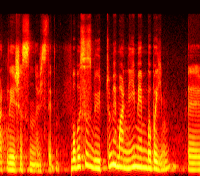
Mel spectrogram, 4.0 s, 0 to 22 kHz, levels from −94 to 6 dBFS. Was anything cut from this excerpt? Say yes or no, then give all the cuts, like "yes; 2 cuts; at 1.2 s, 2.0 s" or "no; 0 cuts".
yes; 1 cut; at 1.4 s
